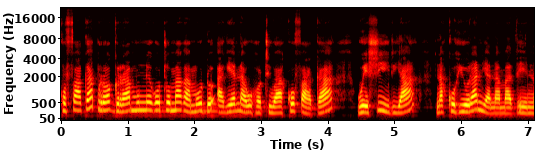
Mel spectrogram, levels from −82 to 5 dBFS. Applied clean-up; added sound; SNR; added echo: neural mask model DeepFilterNet 3.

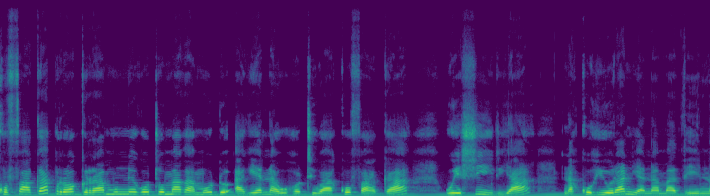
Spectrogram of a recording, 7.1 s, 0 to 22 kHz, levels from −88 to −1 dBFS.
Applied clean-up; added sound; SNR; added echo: none; Brass instrument; 19 dB; none.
